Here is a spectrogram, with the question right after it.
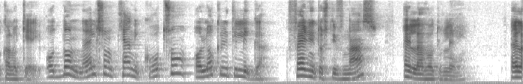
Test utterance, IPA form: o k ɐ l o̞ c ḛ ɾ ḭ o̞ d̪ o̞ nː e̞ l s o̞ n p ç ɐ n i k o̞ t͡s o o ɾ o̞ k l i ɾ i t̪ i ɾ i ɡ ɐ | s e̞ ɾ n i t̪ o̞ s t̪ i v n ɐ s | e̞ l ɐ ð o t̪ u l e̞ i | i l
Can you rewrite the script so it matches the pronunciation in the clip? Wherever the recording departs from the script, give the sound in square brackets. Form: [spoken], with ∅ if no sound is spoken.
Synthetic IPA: o k ɐ l o̞ c ḛ ɾ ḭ o̞ d̪ o̞ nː e̞ l s o̞ n p ç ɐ n i k o̞ t͡s o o [l] o̞ k l i ɾ i t̪ i [l] i ɡ ɐ | [f] e̞ ɾ n i t̪ o̞ s t̪ i v n ɐ s | e̞ l ɐ ð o t̪ u l e̞ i | [e] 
